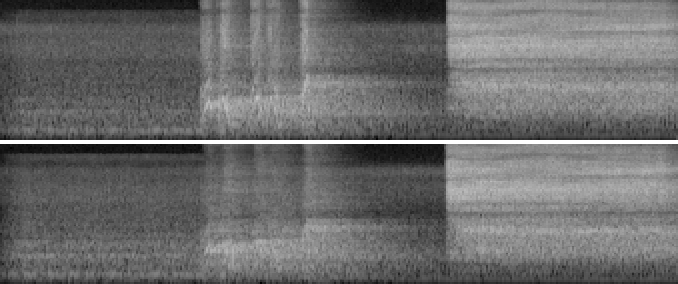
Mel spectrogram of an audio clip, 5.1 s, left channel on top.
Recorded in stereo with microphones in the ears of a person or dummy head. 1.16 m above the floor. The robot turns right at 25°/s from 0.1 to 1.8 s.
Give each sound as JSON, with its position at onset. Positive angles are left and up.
{"t": 1.5, "sound": "a zipper", "side_deg": 70, "distance_m": 1.0}
{"t": 3.3, "sound": "a hiss", "side_deg": -70, "distance_m": 3.0}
